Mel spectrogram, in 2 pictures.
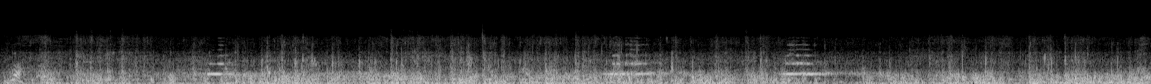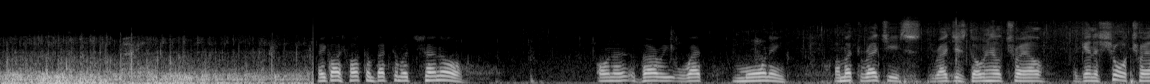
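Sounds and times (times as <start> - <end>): wind buffeting microphone: 0.0 - 14.7
short horn toots: 6.0 - 6.6, 7.8 - 8.4.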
